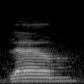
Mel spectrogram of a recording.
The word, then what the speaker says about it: lamb: all the silent point it follows the letter m climb come lamb thumb thumb so practice them with me i am not pronouncing the b i am just pronouncing the m consonant sound prime come lamb come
